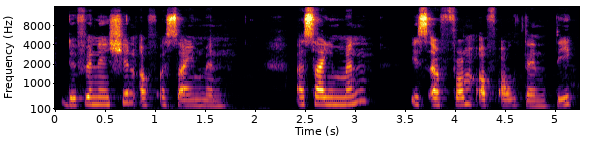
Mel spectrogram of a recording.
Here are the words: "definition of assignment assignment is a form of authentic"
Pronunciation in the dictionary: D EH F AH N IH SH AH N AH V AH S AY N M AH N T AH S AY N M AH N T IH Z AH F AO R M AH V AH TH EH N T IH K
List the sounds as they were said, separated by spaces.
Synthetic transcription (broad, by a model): D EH F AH N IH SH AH N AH F AH S AY N M AH N T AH S AY N M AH N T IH S AH F AO R M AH F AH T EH N T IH K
